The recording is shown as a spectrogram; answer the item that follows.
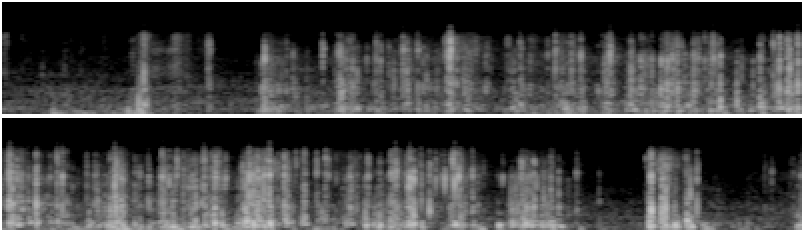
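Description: Plastic snack bag of chocolate nuggets crinkling and crackling as it is pulled and torn open by hand, a dense irregular crackle that builds through the middle, with one sharper, louder crackle near the end.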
